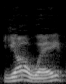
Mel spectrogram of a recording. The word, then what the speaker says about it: Yahweh: And that Yod-Heh-Vav-Heh, or sometimes pronounced Yahweh or Jehovah, was Elohim, and that Yod-Heh-Vav-Heh, or Yahweh, Father, by his Holy Spirit, worked together both with and through Yeshua as one.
